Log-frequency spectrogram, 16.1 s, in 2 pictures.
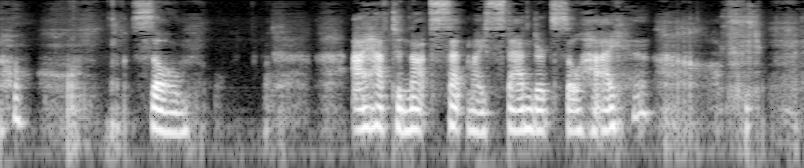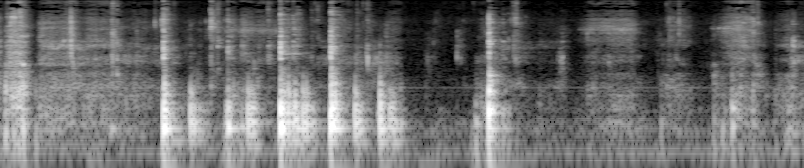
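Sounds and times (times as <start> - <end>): chewing food: 6.8 - 16.0.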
